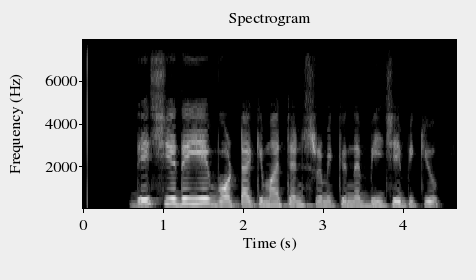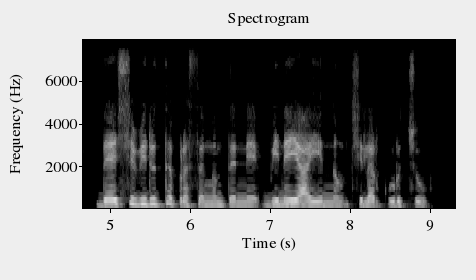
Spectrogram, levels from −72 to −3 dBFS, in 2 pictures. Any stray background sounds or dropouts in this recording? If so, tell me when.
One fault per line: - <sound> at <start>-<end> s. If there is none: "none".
none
